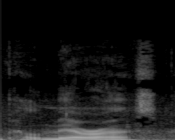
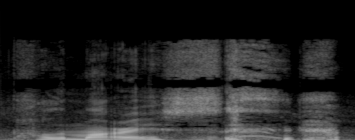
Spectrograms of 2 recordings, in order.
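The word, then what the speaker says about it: Palmares: I was saying palomares incorrectly I was saying Palmeras so it's Paula Morris in Portuguese um so while the pronunciation is wrong trust me the information is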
